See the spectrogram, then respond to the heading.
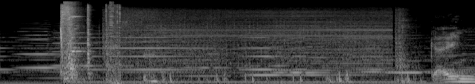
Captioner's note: machine clanks; currents buzzing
